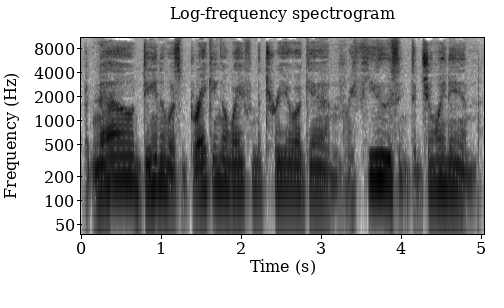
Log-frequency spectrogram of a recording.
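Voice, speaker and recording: A man's voice: medium pitch, expressive, measured pace, darkish tone, slightly rough. A man giving a dramatic, scripted narration of an audiobook story.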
